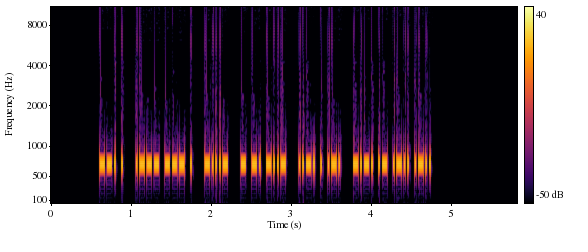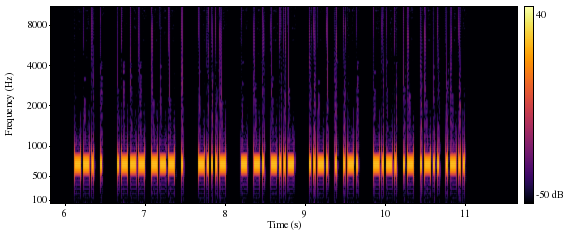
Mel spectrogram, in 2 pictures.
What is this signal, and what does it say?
Morse code, heard as a keyed tone, about 58 wpm, 700 Hz. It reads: GE JOE <BT> TNX FER CALL GE JOE <BT> TNX FER CALL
